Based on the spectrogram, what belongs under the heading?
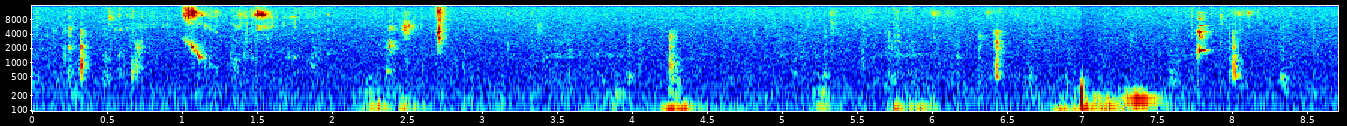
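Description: Close-miked chewing and biting of sugar-dusted bread, with sharp wet mouth clicks scattered throughout and several short low thuds.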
